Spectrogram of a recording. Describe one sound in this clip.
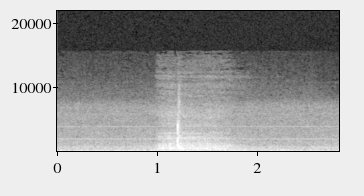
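A small device rustles as it is picked up and handled.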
